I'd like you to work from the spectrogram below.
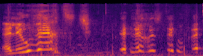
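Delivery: surprised. Real, not acted. Surprised door is open.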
